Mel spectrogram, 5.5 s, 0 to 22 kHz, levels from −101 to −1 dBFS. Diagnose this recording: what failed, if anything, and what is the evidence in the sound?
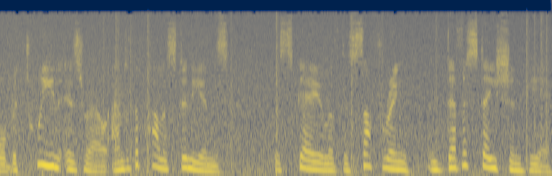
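Nothing in the chain seems to have failed here: the speech comes through intact, with just the room's own background noise sitting about 12 dB underneath it, and that's simply part of the recording.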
